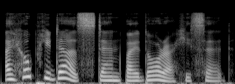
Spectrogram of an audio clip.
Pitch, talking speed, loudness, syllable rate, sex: 205 Hz, 230 wpm, -18 LUFS, 4.4 syllables/s, female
